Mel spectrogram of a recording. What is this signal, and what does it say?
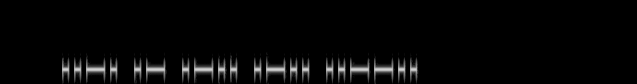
Morse code, heard as a keyed tone, about 20 wpm, 700 Hz. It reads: FALL?
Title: 4x Word-Spacing - Sentences from Top 500 Words - 20wpm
